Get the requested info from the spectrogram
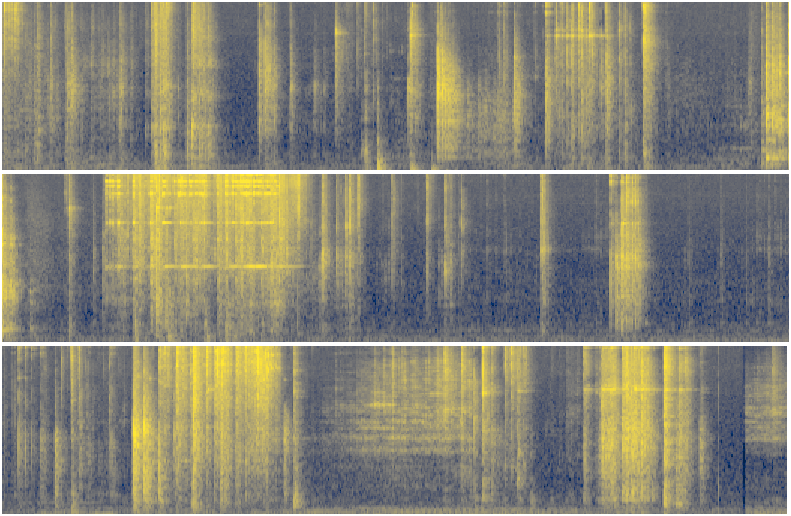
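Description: A homemade chain-reaction machine running: balls rolling and dropping onto wooden and plastic track, wooden blocks and dominoes toppling, heard as a long series of separate clicks, knocks and clatters. The longest is a bright, jangling clatter of about two seconds near the middle, and another loud clatter follows later.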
